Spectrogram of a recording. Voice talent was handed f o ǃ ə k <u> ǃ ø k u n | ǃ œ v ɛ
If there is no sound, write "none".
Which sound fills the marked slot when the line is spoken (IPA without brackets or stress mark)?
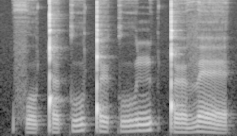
u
